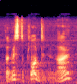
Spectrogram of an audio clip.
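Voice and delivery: usual speaking voice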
